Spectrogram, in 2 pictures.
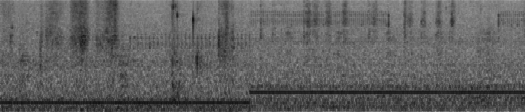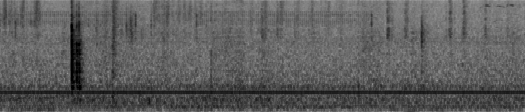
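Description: Faint scratching of a watercolour brush across paper as a thin, watery wash is laid down, with a single sharp tap about six seconds in.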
